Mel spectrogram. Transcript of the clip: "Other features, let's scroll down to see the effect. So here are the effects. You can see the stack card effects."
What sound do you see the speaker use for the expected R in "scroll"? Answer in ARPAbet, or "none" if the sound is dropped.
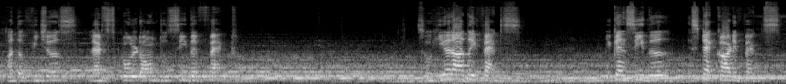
none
